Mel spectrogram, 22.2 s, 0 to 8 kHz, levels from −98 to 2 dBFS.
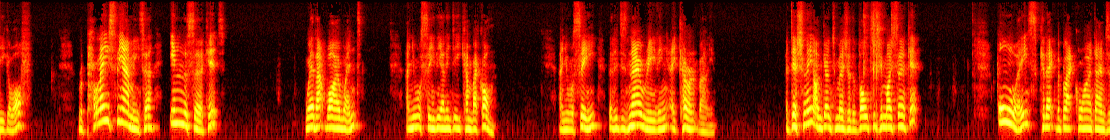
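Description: Twice, at 0.83–1.58 s and again at 18.75–19.54 s, the sound gets cut by the noise suppressor, which mistakes it for noise and ducks parts of it by about 21 and 22 dB, so quieter, sustained bits sink away or end abruptly.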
